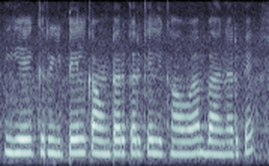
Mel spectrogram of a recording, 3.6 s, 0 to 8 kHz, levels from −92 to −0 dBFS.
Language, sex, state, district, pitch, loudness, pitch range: Hindi, female, Gujarat, Valsad, 240 Hz, -16 LUFS, 230-245 Hz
